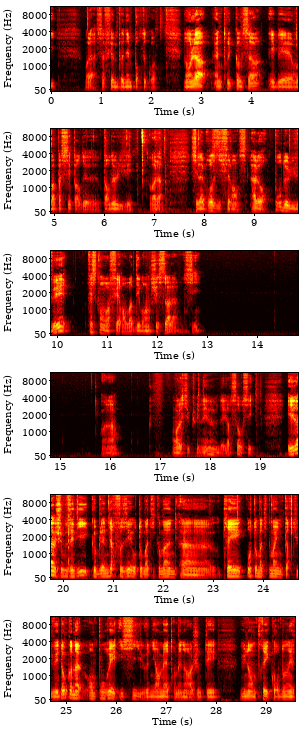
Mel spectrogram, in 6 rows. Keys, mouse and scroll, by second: 1.7-2.2 scroll down 2, 5.4-6.0 shift+scroll down 2, 6.6 shift+middle click, 6.8-7.7 scroll down 1, 8.0 middle click, 8.4-9.0 scroll up 1, 9.0 scroll up 1, 9.2-9.7 scroll down 1, 9.7-13.3 middle drag, 14.3-15.4 drag, 16.4 click, 17.8 x, 18.9 x, 20.2 middle click, 22.9-23.4 scroll up 1, 23.4 middle click, 24.2-25.0 scroll down 1, 27.3 click.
